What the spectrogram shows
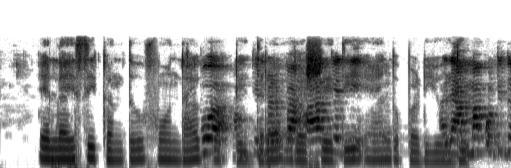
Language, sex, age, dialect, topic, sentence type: Kannada, female, 25-30, Dharwad Kannada, banking, question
